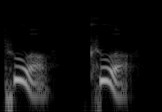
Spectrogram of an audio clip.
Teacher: you have the long o sound followed by the dark l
